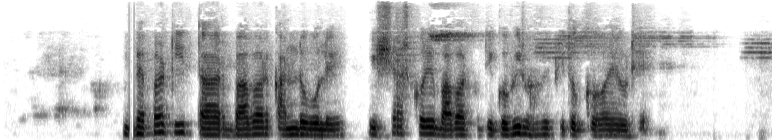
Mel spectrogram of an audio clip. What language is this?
Bangla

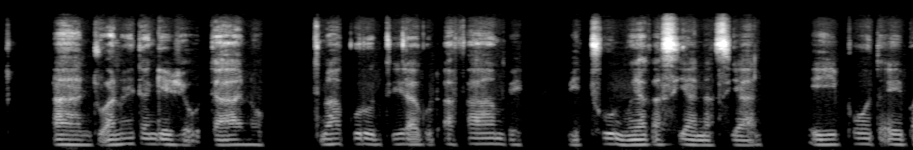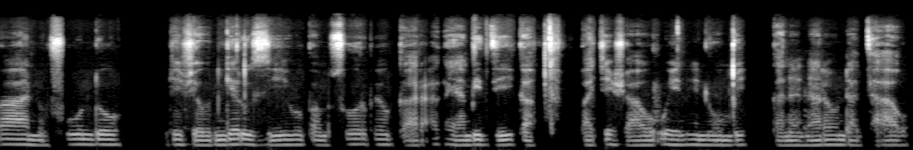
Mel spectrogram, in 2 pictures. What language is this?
Ndau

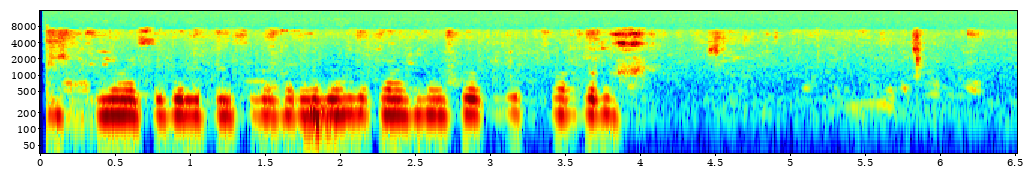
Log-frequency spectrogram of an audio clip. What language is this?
Bangla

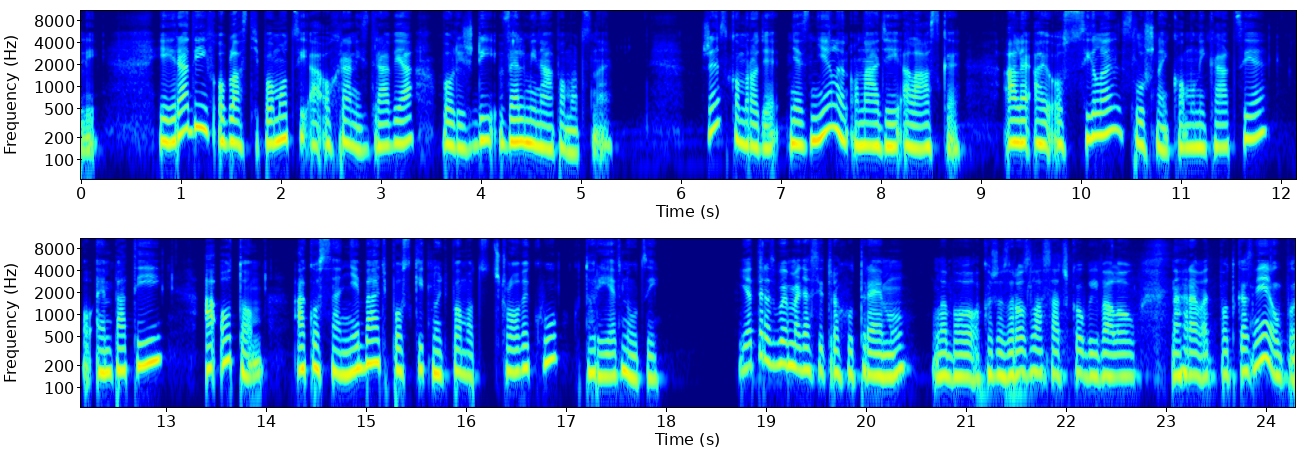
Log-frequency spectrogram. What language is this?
Slovak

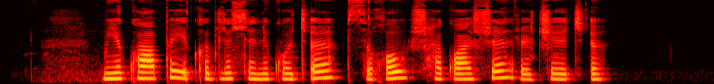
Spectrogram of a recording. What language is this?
Adyghe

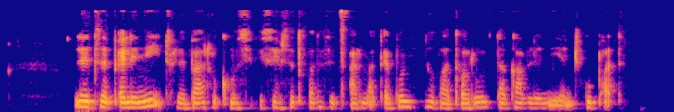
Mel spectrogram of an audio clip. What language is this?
Georgian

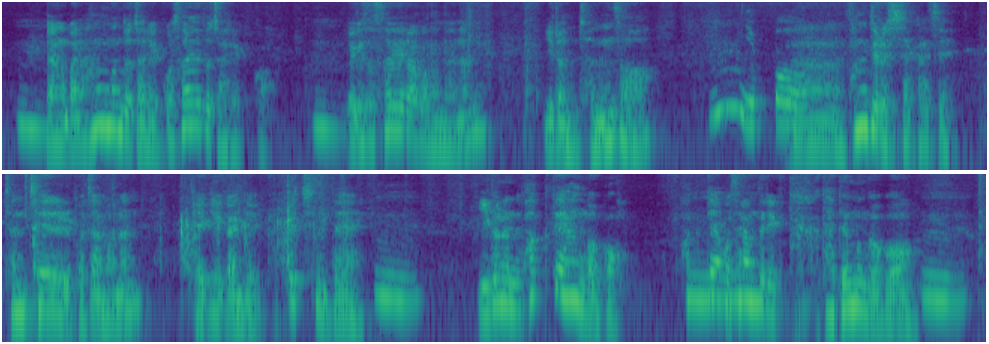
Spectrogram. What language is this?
Korean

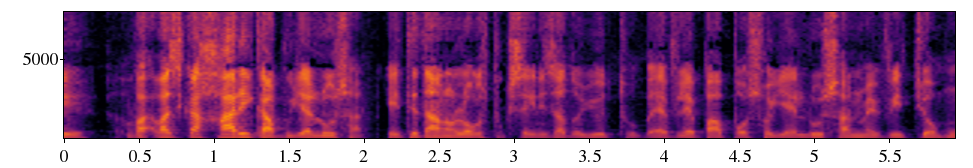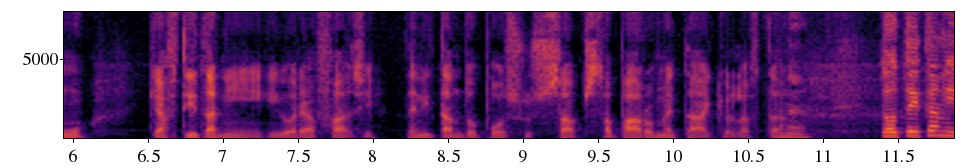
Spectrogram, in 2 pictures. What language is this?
Greek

